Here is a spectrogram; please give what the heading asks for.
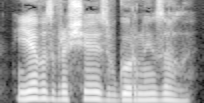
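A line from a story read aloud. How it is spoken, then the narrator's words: Tired. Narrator (Russian): устало произнесла я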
